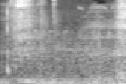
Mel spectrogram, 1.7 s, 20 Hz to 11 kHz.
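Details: Weber Genesis 310 grill igniter after fitting a new cap with a Duracell battery: near silence, then one sharp spark snap. The igniter fires properly; the old cheap battery was possibly the cause.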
